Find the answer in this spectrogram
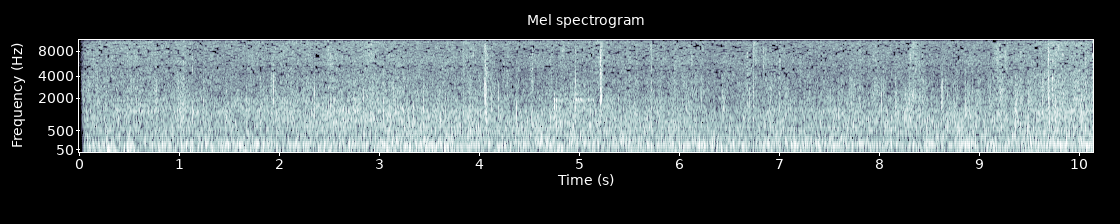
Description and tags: sounds from a skydive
